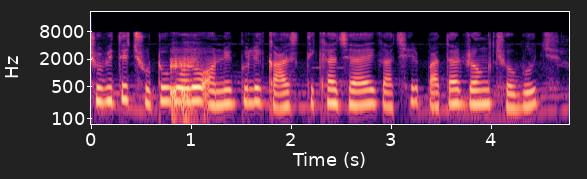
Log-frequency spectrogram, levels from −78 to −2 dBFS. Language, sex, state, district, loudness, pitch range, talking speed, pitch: Bengali, female, West Bengal, Cooch Behar, -16 LUFS, 190-235 Hz, 150 wpm, 215 Hz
